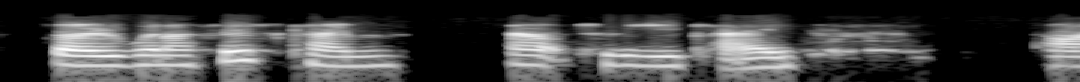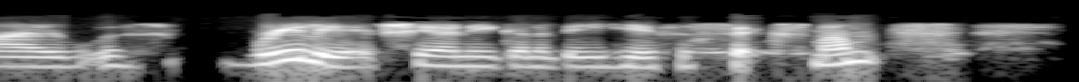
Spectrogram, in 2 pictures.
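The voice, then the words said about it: New Zealand accent. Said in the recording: “There's a slight accent there in your voice ... I think it's more than slight ... you're really holding on to that Southern Hemisphere accent ... I'm originally from New Zealand”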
